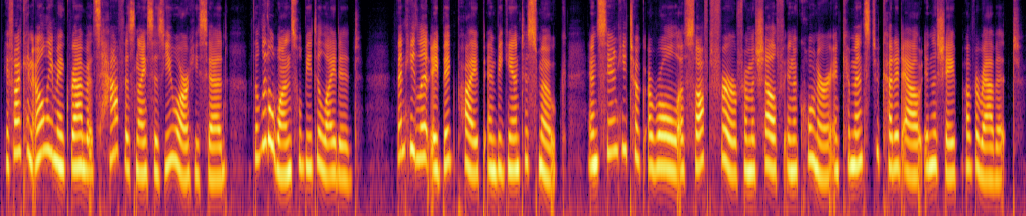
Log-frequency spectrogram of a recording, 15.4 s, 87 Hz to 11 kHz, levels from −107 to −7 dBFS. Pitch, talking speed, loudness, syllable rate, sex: 265 Hz, 220 wpm, -17 LUFS, 5.1 syllables/s, female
